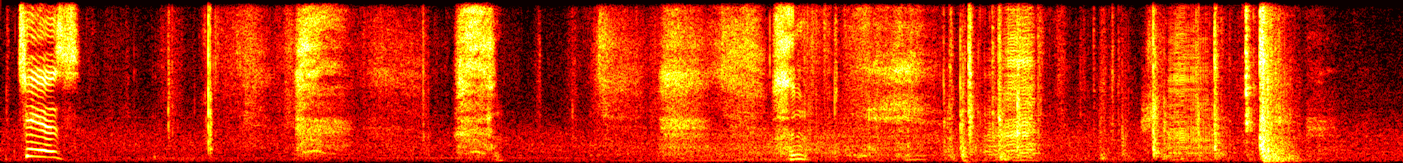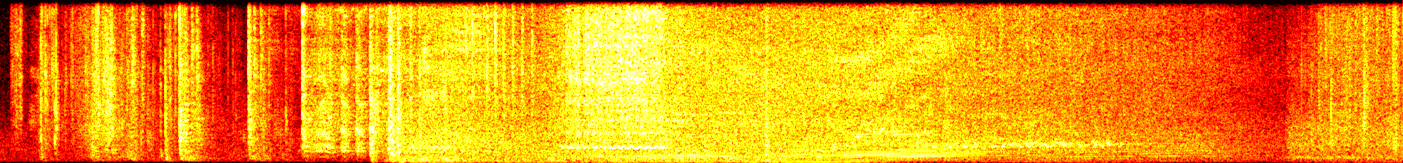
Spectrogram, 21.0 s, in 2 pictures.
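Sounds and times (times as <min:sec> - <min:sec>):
clicks and knocks of car door: 0:09.1 - 0:09.8.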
